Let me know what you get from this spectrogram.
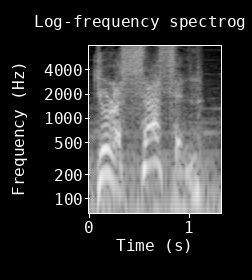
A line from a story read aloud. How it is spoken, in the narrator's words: Voss snapped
